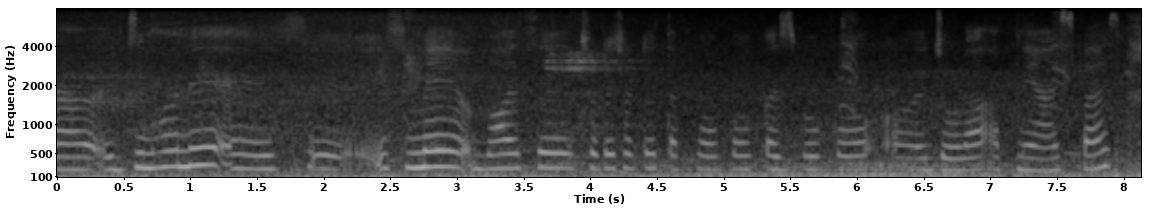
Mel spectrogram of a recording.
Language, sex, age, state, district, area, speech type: Urdu, female, 18-30, Uttar Pradesh, Aligarh, urban, spontaneous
